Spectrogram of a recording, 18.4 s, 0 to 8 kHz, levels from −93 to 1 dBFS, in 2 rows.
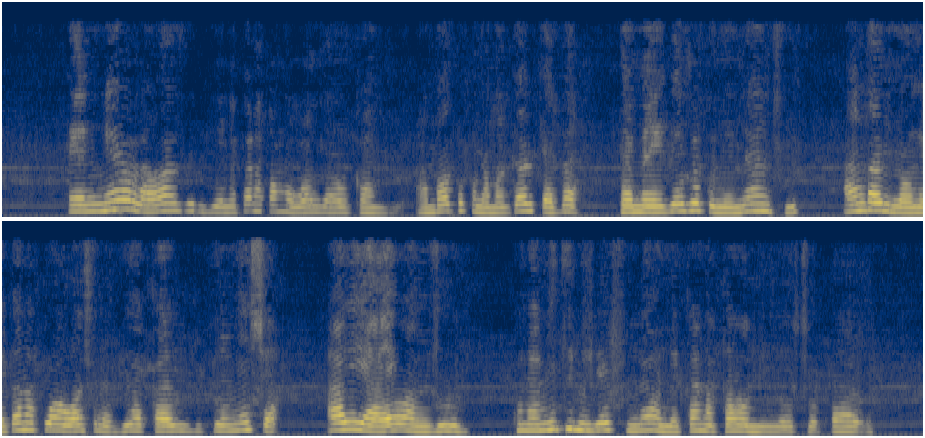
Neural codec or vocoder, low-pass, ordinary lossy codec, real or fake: codec, 44.1 kHz, 2.6 kbps, SNAC; 7.2 kHz; MP3, 48 kbps; fake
